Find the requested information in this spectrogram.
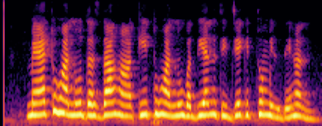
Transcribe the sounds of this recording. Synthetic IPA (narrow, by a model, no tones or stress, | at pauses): mɛ̃ːt̪ʊɦaːnũːd̪əsd̪aːɦãːkɪt̪ʊɦaːnũːʋəd̪ijãːnət̪iːd͡ʒeːkɪt̪ʰːõːmɪld̪eːɦən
